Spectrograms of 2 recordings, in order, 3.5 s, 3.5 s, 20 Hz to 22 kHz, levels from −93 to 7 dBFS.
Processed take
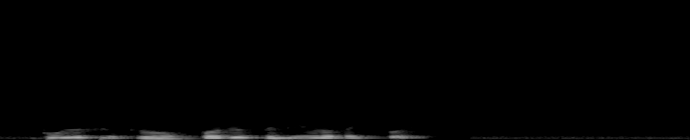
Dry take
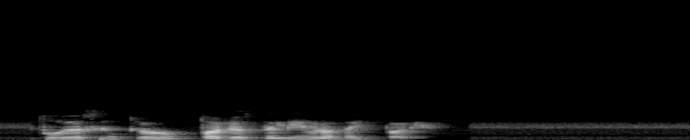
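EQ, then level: Chebyshev band-pass 330–710 Hz, order 3; -4.0 dB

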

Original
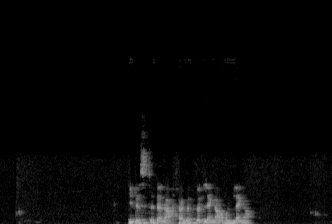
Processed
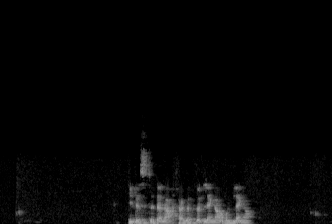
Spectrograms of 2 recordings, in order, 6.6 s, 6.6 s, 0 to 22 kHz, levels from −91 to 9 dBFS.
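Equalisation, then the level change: HPF 200 Hz 6 dB/oct; air absorption 50 m; 0.0 dB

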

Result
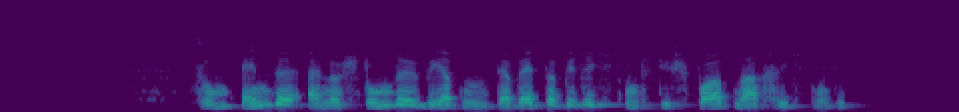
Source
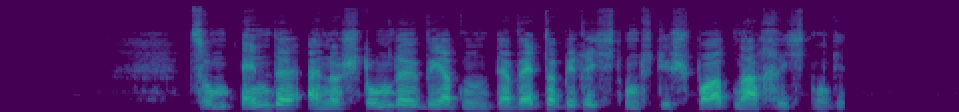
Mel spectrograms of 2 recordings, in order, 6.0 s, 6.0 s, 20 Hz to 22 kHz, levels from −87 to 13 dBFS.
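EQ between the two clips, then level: ladder band-pass 300 Hz, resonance 50%; notches 50/100/150/200/250/300 Hz; +9.0 dB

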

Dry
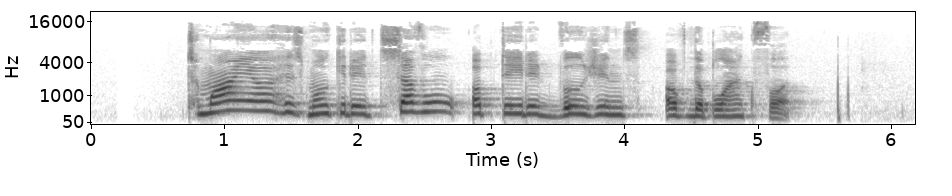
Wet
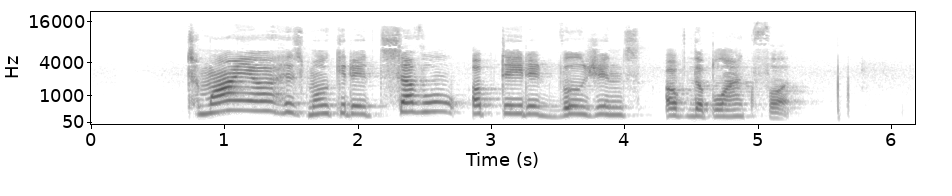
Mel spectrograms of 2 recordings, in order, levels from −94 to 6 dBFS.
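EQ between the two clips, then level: band-pass 2800 Hz, Q 1.7; 0.0 dB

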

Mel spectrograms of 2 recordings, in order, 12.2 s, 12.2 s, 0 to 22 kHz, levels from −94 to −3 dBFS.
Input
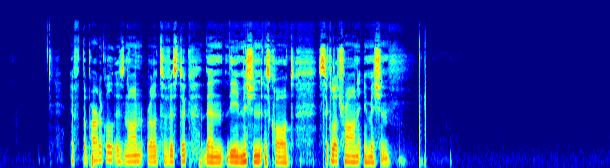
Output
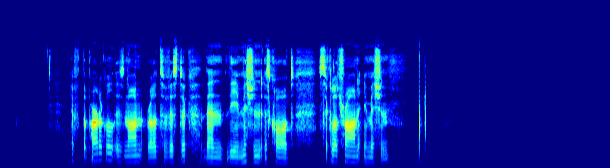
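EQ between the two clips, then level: band-pass 1100 Hz, Q 5.3; air absorption 66 m; differentiator; +17.5 dB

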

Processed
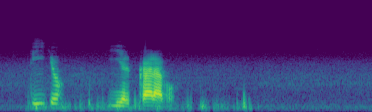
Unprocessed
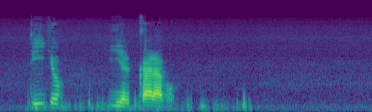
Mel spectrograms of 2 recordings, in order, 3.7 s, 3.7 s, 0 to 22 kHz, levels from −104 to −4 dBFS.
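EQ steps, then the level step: HPF 110 Hz 12 dB/oct; synth low-pass 1500 Hz, resonance Q 1.6; air absorption 460 m; +5.0 dB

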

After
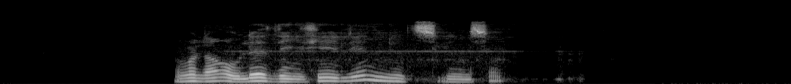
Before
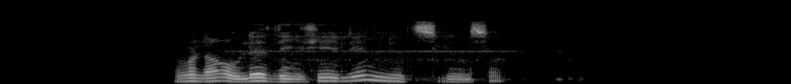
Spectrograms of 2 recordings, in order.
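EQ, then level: low shelf 99 Hz +10.5 dB; +6.0 dB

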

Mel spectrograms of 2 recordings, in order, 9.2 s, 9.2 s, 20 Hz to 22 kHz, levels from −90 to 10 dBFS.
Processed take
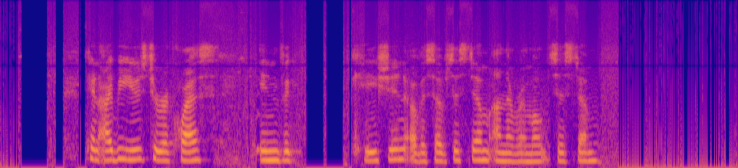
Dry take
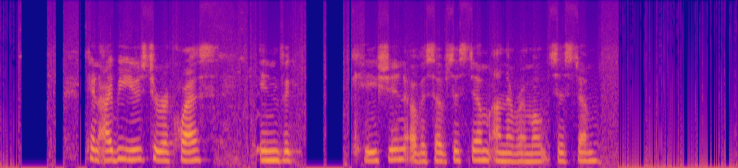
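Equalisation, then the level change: notch 4400 Hz, Q 9.6; 0.0 dB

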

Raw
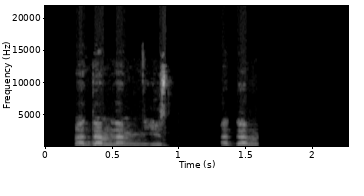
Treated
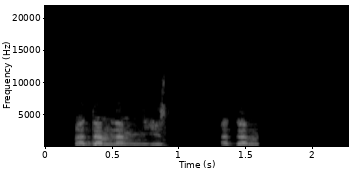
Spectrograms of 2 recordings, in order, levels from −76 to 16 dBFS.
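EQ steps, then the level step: air absorption 260 m; speaker cabinet 140–7200 Hz, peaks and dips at 160 Hz +4 dB, 460 Hz +9 dB, 1000 Hz +6 dB, 6000 Hz +6 dB; high shelf 3100 Hz +10 dB; -6.0 dB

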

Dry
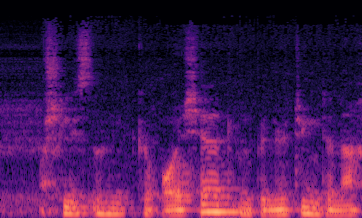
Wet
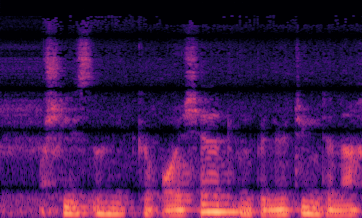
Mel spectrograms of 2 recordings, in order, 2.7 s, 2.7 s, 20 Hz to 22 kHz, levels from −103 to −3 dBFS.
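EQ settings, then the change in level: high shelf 6400 Hz +8.5 dB; fixed phaser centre 2800 Hz, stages 8; +2.5 dB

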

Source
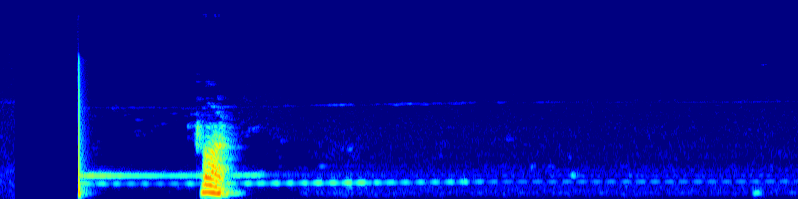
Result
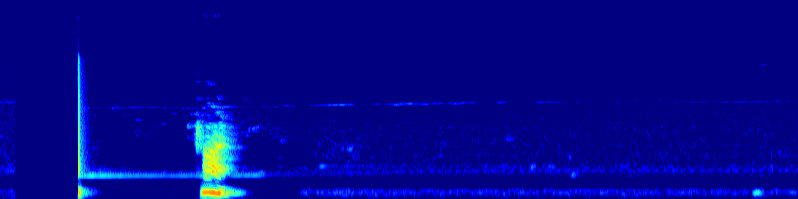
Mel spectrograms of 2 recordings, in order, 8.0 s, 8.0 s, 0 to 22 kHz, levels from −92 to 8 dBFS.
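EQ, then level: elliptic band-stop 180–570 Hz, stop band 40 dB; 0.0 dB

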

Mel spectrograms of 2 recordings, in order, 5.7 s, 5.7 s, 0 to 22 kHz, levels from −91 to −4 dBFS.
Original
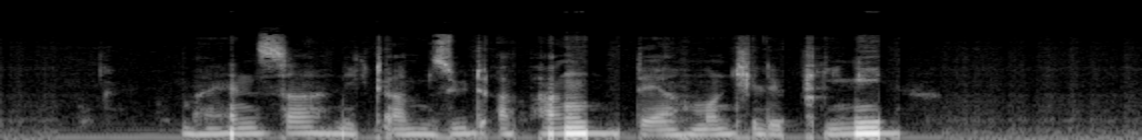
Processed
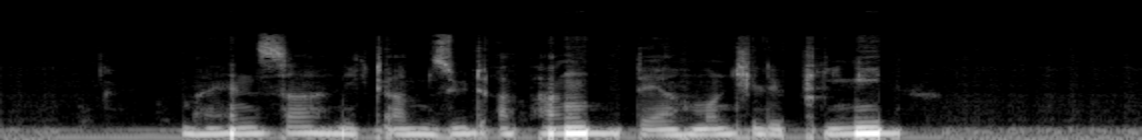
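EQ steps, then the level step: resonant low shelf 280 Hz +11.5 dB, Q 3; -8.0 dB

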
